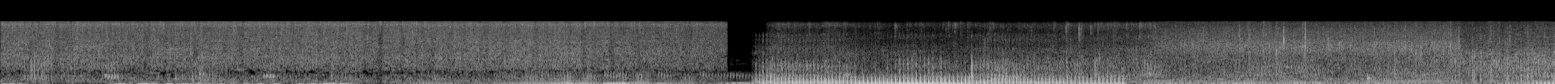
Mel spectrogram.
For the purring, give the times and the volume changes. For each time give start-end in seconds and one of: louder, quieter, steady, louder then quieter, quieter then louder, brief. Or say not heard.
0.1-15.5 louder then quieter.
